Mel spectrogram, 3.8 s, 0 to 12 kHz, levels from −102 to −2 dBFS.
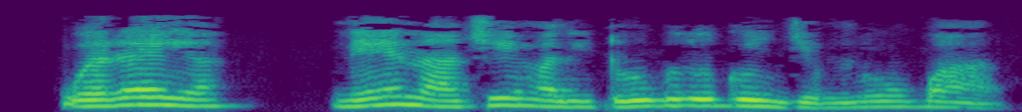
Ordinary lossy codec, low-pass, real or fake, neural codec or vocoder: MP3, 32 kbps; 7.2 kHz; fake; codec, 16 kHz, 2 kbps, FreqCodec, smaller model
